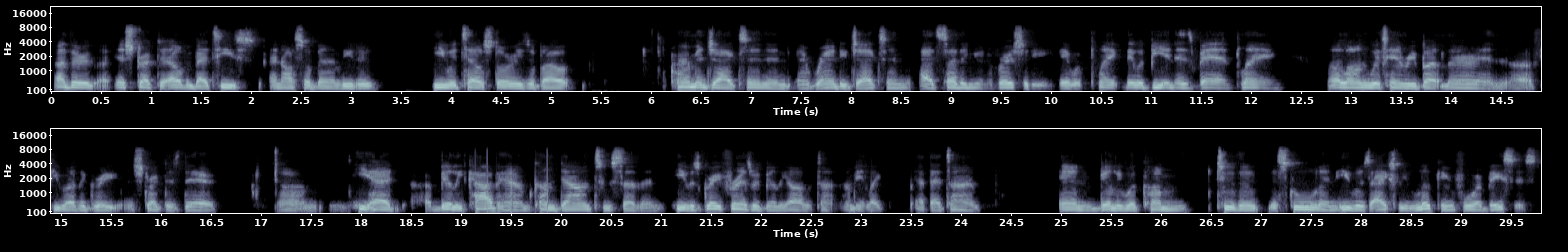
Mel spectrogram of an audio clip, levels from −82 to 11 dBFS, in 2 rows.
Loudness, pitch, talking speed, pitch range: -19 LUFS, 95 Hz, 170 wpm, 95-105 Hz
